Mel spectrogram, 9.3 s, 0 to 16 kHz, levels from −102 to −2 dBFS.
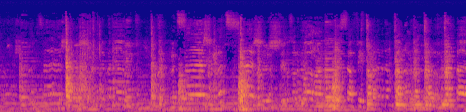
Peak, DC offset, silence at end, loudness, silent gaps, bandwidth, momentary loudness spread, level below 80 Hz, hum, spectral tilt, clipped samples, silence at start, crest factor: -16 dBFS; under 0.1%; 0 s; -37 LUFS; none; 11 kHz; 12 LU; -58 dBFS; none; -5.5 dB/octave; under 0.1%; 0 s; 22 dB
